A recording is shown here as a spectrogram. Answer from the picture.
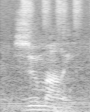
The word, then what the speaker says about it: Xumoli: How do you spell it? – X U M O L I. – Zumali.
